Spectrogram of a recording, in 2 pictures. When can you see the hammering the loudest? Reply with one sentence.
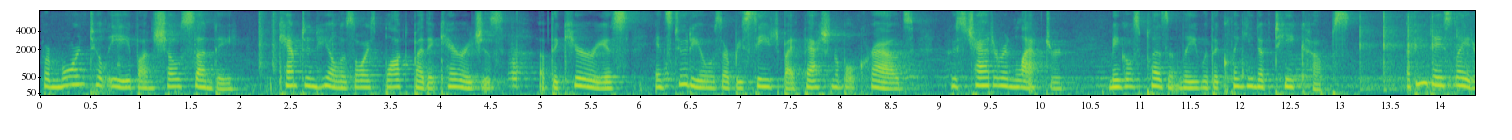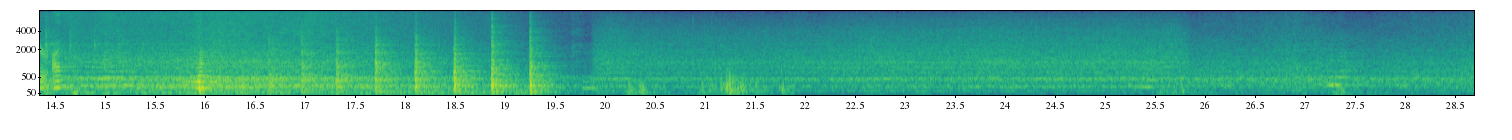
The loudest moment of the hammering is at 19 seconds.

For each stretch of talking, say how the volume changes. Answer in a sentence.
The talking can be heard from 0.0 to 14.6 s, at a steady volume.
